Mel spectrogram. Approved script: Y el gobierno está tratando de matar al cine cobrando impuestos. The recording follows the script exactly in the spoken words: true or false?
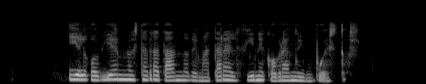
true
